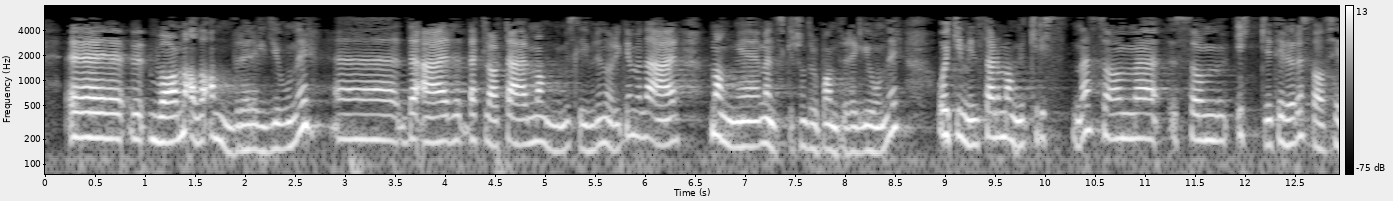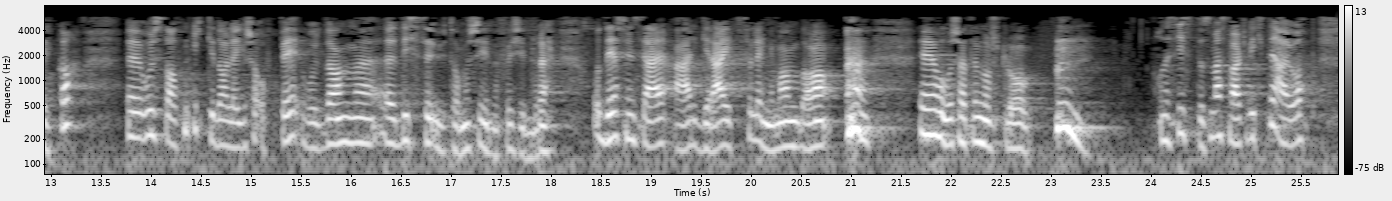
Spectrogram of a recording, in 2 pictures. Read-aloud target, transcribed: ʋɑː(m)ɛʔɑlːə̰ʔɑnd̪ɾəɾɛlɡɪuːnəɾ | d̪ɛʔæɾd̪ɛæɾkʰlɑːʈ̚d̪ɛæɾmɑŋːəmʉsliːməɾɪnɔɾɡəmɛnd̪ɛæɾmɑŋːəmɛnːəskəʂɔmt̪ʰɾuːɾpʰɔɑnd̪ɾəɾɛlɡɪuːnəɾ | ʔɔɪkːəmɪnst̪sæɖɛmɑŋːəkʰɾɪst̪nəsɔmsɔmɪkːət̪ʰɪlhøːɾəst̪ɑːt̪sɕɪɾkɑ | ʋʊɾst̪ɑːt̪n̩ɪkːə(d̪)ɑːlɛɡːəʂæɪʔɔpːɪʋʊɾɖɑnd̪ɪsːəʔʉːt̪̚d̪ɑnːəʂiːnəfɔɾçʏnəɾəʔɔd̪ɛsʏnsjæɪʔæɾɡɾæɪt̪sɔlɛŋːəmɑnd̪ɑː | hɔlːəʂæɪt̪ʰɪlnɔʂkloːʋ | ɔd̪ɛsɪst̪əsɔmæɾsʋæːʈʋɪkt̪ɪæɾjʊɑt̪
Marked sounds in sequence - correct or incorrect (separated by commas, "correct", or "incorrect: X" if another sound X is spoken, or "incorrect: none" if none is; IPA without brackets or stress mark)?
correct, correct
